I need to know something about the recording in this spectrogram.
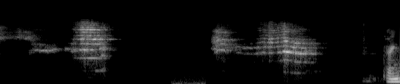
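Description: Two high-pitched, drawn-out cries: a short one about a second in and a longer one from about two seconds in.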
